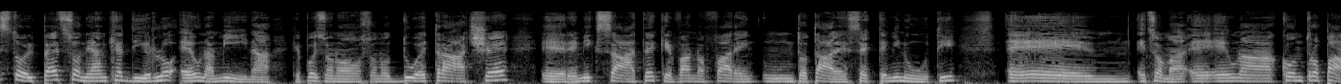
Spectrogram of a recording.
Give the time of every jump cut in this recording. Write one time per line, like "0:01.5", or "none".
none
